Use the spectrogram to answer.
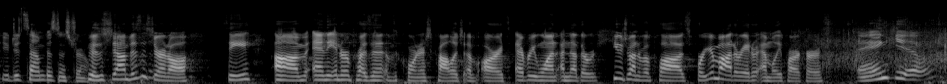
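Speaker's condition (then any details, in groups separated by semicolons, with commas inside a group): No condition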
